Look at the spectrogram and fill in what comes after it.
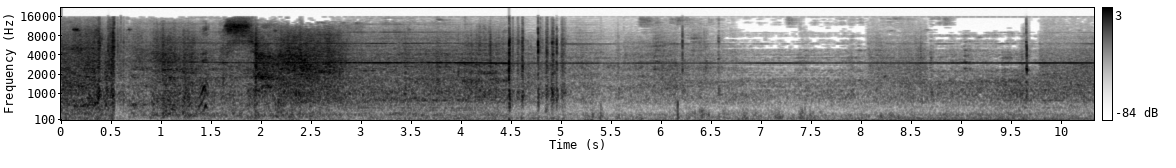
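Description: Double-stack intermodal freight train's well cars rolling past on the rails, loud at first, then fading as the end of the train pulls away. A thin, steady, high-pitched squeal comes in about two seconds in and holds as the train recedes.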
